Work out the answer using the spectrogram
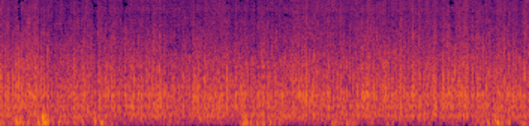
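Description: Steady rain falling, with single drops landing close by as short, soft low knocks scattered through it; one louder drop about half a second in.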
